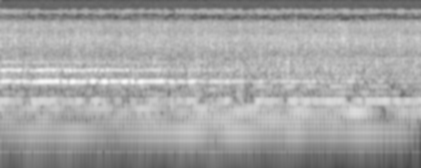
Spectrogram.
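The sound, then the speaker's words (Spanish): A soft, steady wash of flowing river water runs continuously beneath sustained, humming musical drone tones, staying even and quiet throughout with no voices. “Escuchando el sonido de fondo del río”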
